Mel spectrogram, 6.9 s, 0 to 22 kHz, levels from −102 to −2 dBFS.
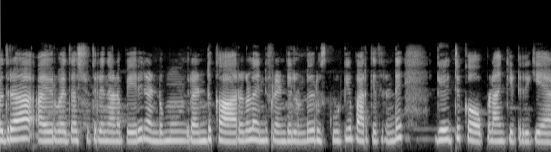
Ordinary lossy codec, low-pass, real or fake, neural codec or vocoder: none; none; real; none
